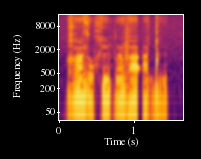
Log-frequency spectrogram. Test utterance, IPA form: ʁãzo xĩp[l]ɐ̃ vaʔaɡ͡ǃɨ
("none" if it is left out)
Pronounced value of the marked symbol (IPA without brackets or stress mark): l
